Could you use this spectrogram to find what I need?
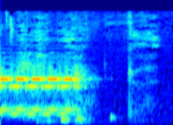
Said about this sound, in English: Is it going again? Uh-huh. Okay. Sorry, the phone rang.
